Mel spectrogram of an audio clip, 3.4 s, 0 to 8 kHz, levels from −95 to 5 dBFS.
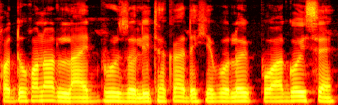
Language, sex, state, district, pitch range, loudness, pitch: Assamese, male, Assam, Sonitpur, 110-120 Hz, -15 LUFS, 115 Hz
